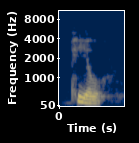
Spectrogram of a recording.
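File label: "peal" English, British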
